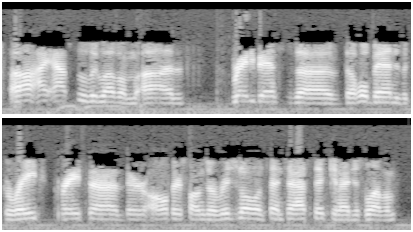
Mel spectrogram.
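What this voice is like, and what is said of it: Speaks with a noticeable accent. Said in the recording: “didn't you see hear his accent?”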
